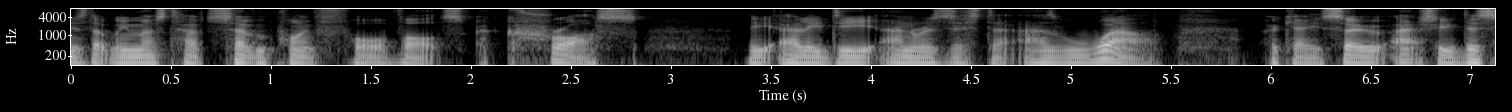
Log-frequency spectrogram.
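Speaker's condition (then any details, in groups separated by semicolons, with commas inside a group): No condition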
